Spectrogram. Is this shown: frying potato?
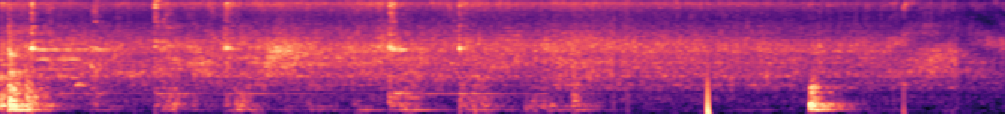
yes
